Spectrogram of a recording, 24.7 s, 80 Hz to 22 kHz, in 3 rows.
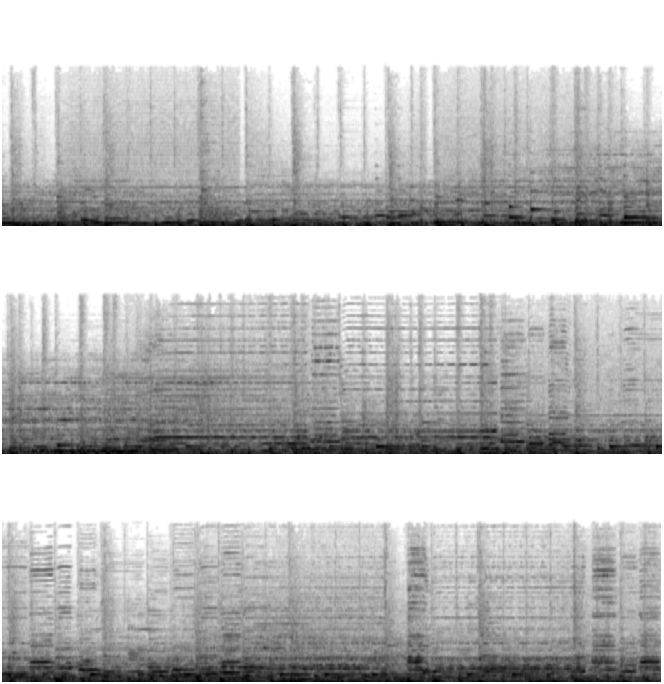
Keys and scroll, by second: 12.8 m, 23.9 4.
